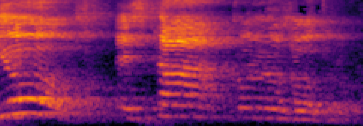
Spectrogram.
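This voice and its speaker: Amid noticeable background noise and audible room echo, a man talks with very wide pitch swings. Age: 60s. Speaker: preacher. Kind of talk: sermon.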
